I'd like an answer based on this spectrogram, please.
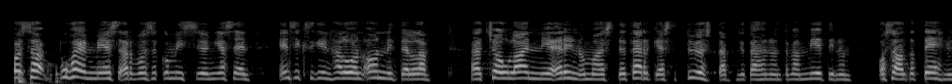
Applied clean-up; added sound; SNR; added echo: neural mask model Resemble Enhance denoiser.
